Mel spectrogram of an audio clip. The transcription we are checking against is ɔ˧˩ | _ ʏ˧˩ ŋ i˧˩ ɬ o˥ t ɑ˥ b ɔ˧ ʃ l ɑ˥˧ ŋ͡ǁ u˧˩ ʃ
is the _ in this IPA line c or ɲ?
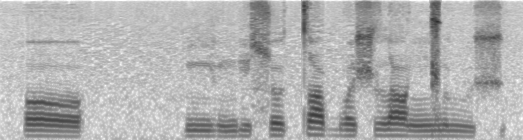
ɲ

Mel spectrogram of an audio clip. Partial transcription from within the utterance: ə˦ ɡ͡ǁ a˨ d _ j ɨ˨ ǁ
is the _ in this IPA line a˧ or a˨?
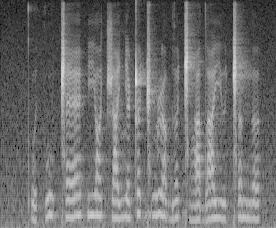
a˧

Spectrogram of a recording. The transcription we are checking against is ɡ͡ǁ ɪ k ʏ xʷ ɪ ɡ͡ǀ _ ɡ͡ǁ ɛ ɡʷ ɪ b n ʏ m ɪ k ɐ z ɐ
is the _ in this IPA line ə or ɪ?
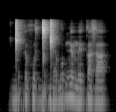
ə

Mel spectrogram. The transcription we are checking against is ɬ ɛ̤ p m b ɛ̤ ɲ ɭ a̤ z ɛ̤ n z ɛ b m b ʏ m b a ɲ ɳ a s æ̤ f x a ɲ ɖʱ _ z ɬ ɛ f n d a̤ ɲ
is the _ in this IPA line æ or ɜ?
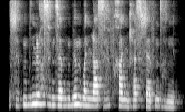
æ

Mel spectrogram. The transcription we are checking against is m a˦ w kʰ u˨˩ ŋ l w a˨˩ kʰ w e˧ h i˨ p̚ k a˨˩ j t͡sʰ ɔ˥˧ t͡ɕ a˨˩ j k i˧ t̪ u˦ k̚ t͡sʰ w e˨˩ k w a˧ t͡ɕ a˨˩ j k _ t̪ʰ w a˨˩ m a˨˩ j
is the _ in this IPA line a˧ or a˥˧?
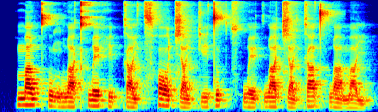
a˧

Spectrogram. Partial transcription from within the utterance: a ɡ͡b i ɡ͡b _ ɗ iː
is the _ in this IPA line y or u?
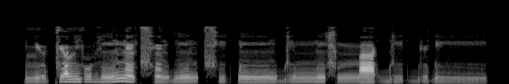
y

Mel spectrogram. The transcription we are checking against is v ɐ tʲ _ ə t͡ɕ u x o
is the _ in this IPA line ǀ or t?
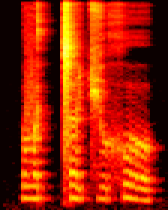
ǀ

